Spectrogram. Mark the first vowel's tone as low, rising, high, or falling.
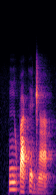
high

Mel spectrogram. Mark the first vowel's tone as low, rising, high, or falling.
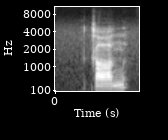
rising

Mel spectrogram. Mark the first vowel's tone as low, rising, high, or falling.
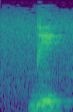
low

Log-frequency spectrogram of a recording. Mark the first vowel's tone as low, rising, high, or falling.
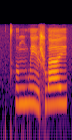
high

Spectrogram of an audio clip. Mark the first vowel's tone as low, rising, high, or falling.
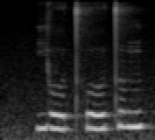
low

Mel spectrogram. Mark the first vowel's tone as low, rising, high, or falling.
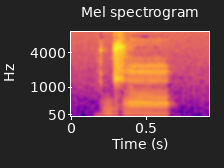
low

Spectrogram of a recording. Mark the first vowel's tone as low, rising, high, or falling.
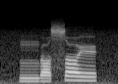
low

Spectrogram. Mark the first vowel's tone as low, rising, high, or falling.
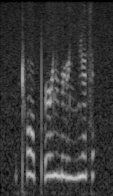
high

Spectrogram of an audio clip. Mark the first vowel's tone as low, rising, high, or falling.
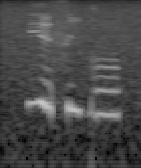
falling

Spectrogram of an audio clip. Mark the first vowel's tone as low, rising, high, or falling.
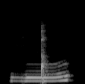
low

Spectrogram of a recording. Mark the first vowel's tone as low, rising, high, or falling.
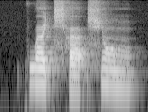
high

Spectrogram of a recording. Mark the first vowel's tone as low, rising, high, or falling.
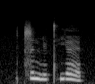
falling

